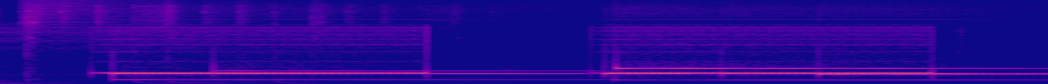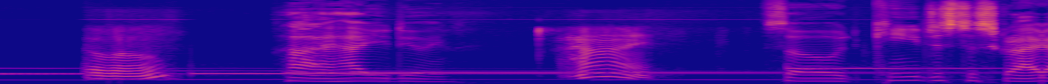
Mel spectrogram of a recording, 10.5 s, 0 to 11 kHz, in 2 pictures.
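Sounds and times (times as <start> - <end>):
electronic ringback tones over a phone line: 0.5 - 10.4
speech: 0.6 - 1.1, 6.9 - 7.6, 9.2 - 10.4.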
